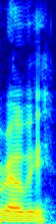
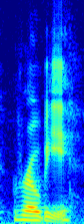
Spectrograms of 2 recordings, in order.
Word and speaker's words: Robie: She was in Twin Peaks and Is it Robbie or Robie? – Robie. Might be Robie.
